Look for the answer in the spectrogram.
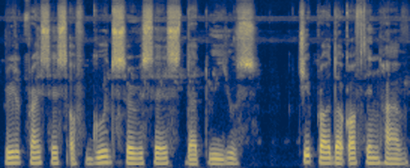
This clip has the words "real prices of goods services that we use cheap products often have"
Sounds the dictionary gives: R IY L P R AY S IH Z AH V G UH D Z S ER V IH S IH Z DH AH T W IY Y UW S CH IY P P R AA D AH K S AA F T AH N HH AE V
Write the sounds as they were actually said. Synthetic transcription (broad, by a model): R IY L P R AY S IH S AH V G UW D S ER V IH S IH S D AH T W IY Y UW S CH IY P P R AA D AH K AA F T AH N HH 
